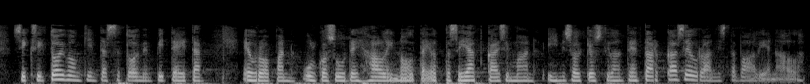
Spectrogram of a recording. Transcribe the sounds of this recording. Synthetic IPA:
siksit̪o̞iʋoŋkint̪æsːæt̪o̞imempit̪ejt̪æʔe̞uɾo̞ːpɑnulkosuːdehɦɑlːinːo̰lt̪ɑ̰jo̰t̪ːɑsejɑt̪kɑisimɑːnihmiso̞ike̞ust̪ilɑnt̪eːnt̪ɑrkːɑːse̞urɑ̰ːmist̪ɑʋɑ̰ːlḭḛnɑ̰lːɑ

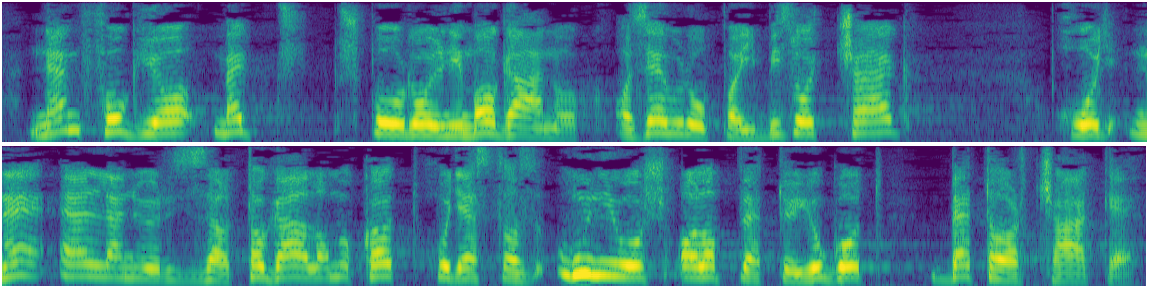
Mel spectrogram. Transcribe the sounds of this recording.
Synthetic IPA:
nɛɱfo̞ɡjɒmɛkʃpoːɾolnimɒɡaːnɒkɒzɛuɾoːpɒjibizo̞t͡ʃːaːɡ | ho̞ɟnɛɛlːɛnøːɾizːɛɒt̪ɒɡaːlːɒmo̞kɒt̪ho̞ɟɛst̪ɒzuːnijoːʃɒlɒpʋɛt̪øːjo̞ɡo̞t̪ | bɛt̪ɒrt͡ʃaːkɛ̰

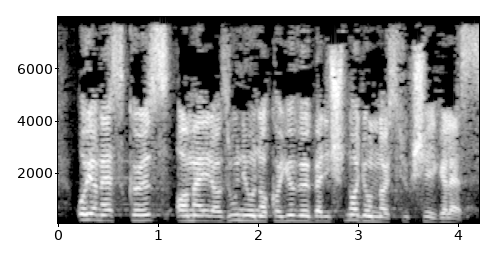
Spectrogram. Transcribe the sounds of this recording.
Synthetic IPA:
o̞jɒnɛskøzɒmɛjrɛɒzuːnijoːnɒkɒjøvøːbɛniʃnɒɟo̞nːɒcsykʃeːɡɛlɛs

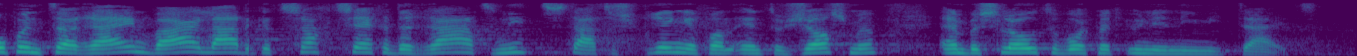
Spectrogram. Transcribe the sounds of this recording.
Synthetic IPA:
ɔpəntɛrɛjnʋaːɹlaːtɪkɦətsɑχtsɛχəndəraːtnitstaːtəsprɪŋənvɑnɛntuʃɑsməɛnbəslowtənʋɔɹtmɛtynanimitɛ̰jt

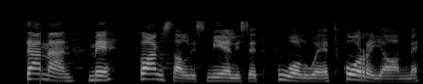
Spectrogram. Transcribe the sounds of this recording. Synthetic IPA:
t̪æmænme̞ | kɑnsɑlːismieliset̪puolue̞ːt̪ko̞rjɑːmːe̞

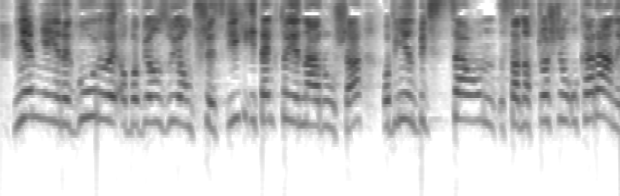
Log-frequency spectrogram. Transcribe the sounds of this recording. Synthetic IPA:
ɲɛmɲejɾɛɡuwɘʔɔbɔvʲjɔ̃w̃zujɔ̃w̃fʂɘst̪kʲixit̪ɛnk̚t̪ɔjɛnaɾuʂapɔvʲiɲɛnbɘt͡ɕst̪sawɔ̃w̃st̪anɔft͡ʂɔɕt͡ɕɔ̃w̃ukaɾanɘ

